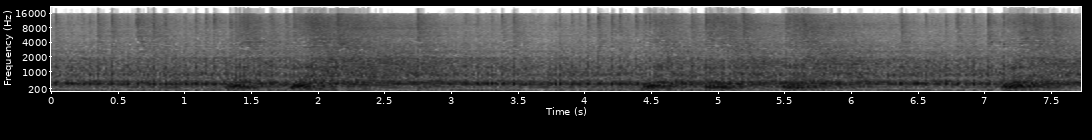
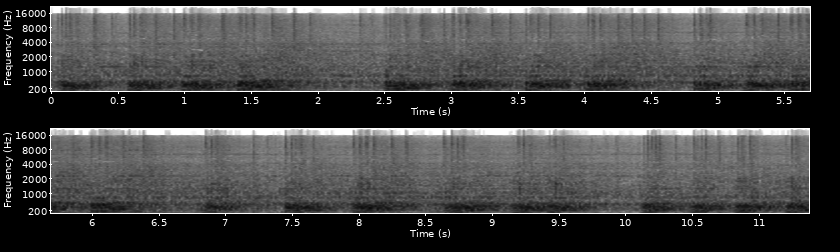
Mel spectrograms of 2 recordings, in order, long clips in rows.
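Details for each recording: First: Yamaha YZ85 two-stroke after top-end and water pump rebuild and clearing a mouse nest from the plugged exhaust header. Crisp no-load blips during break-in, alternating rpm to seat the rings, with clean pickup each time and no misfire: normal two-stroke revving. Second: Yamaha YZ85 two-stroke after top-end and water pump rebuild, choked cold start: blips but bogs, won't rev, muffled and wet as if water in the pipe; running rich, later found to be a plugged exhaust.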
